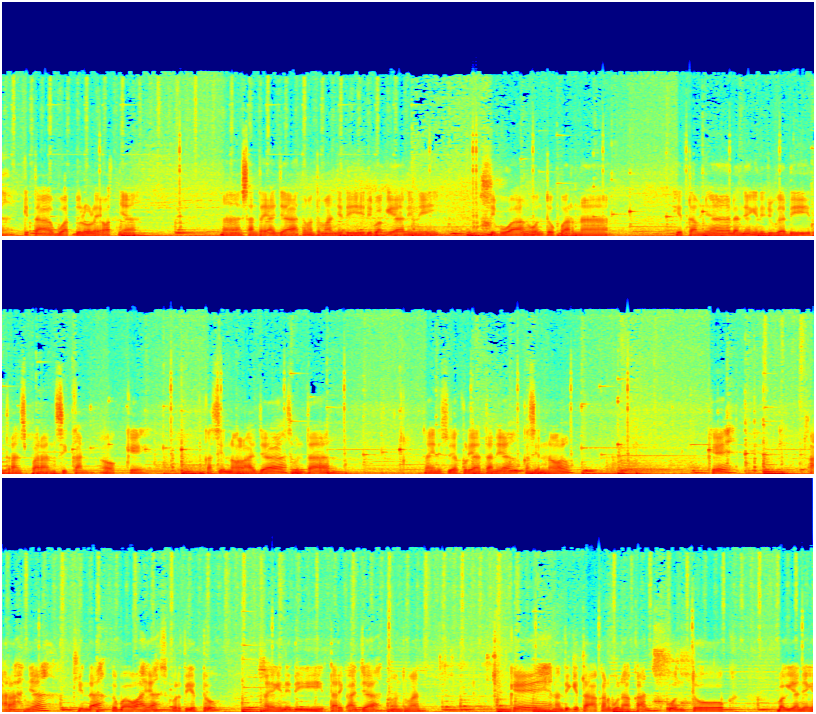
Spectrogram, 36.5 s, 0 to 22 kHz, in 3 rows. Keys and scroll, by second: 24.2 g, 31.6 v, 32.9 z, 34.5 t.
